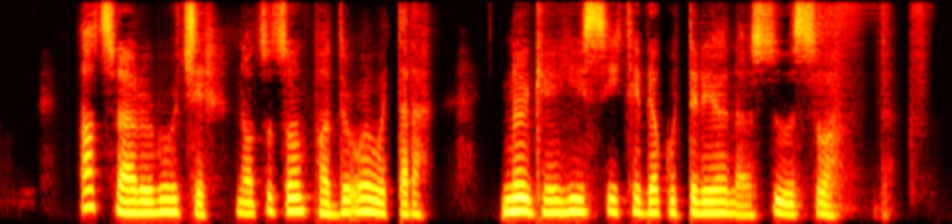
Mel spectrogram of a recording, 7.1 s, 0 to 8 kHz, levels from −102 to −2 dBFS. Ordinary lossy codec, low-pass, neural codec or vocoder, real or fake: none; none; codec, 16 kHz, 0.5 kbps, X-Codec, WavLM features, trained on Multilingual LibriSpeech; fake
